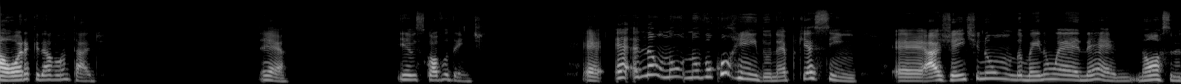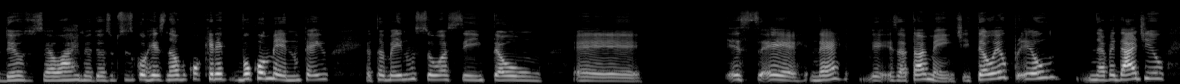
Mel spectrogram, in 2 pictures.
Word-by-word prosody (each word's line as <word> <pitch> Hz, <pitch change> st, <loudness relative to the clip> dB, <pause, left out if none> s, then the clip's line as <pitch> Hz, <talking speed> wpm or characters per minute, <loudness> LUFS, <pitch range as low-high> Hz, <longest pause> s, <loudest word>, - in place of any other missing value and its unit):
na -, -, +10 dB
hora 205 Hz, +6 st, +6 dB
que 235 Hz, -, -9 dB
dá 215 Hz, +1 st, -2 dB
vontade. 230 Hz, -, -9 dB, 1.6 s
É. -, -, -4 dB, 1.1 s
Eu 220 Hz, -1 st, -2 dB
escovo 210 Hz, +1 st, -2 dB
o -, -, -7 dB
dente. 150 Hz, -8 st, -16 dB, 1.0 s
É -, -, -1 dB
é 310 Hz, +3 st, 0 dB
não 425 Hz, 0 st, -2 dB
não 345 Hz, 0 st, -7 dB
não 320 Hz, +1 st, -7 dB
vou 345 Hz, -, -4 dB
correndo 260 Hz, -, -2 dB
né, 180 Hz, +2 st, -6 dB
porque 255 Hz, +7 st, -11 dB
assim, 200 Hz, -, -5 dB, 0.4 s
eh, 165 Hz, -1 st, -2 dB
a 195 Hz, -, +7 dB
gente 220 Hz, +5 st, -3 dB
não 265 Hz, -4 st, -6 dB
também 200 Hz, -1 st, -4 dB
não 240 Hz, +2 st, -5 dB
é 215 Hz, -3 st, -2 dB
né: 195 Hz, -4 st, -5 dB, 0.2 s
"Nossa, 205 Hz, +1 st, 0 dB
meu 175 Hz, -2 st, -10 dB
Deus 190 Hz, +3 st, -1 dB
do 175 Hz, -, -16 dB
céu, 185 Hz, +1 st, 0 dB
ai 200 Hz, +2 st, +4 dB
meu 200 Hz, -1 st, -5 dB
Deus, 190 Hz, 0 st, -5 dB
eu -, -, -12 dB
preciso 205 Hz, +1 st, -12 dB
correr 215 Hz, -1 st, +6 dB
senão 210 Hz, +1 st, +1 dB
vou 245 Hz, +3 st, 0 dB
querer 245 Hz, 0 st, +5 dB
vou 240 Hz, +5 st, +7 dB
comer", 265 Hz, -7 st, +6 dB
não 195 Hz, +1 st, -5 dB
tenho 220 Hz, +3 st, -4 dB, 0.3 s
eu -, -, -10 dB
também 210 Hz, -1 st, 0 dB
não 240 Hz, +4 st, -5 dB
sou 220 Hz, -3 st, 0 dB
assim 205 Hz, -2 st, -5 dB
tão 190 Hz, -3 st, 0 dB, 0.3 s
eh, 160 Hz, -3 st, -3 dB, 0.8 s
esse 440 Hz, +1 st, -4 dB
é 195 Hz, -, +2 dB
né, 205 Hz, +7 st, 0 dB, 0.3 s
e 185 Hz, -, -6 dB
exatamente. 190 Hz, -6 st, +1 dB
Então 225 Hz, +8 st, +4 dB
eu 310 Hz, +3 st, +1 dB
eu 385 Hz, -9 st, +3 dB, 0.2 s
na 210 Hz, -4 st, -2 dB
verdade 225 Hz, +5 st, +7 dB
eu 265 Hz, -1 st, -5 dB
215 Hz, 165 wpm, -27 LUFS, 195-250 Hz, 1.6 s, na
